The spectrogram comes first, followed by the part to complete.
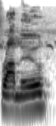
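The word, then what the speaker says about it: Ramuh: invite rama didn't they i know it's probably pronounced ramu i i just tend to say rama that's how i always pronounced it in final fantasy games do you ever think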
